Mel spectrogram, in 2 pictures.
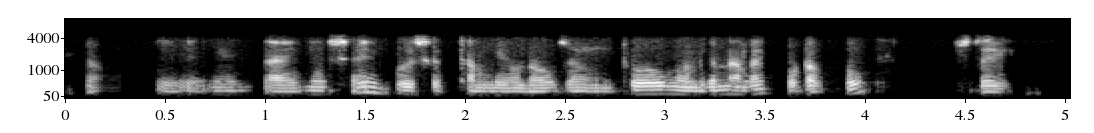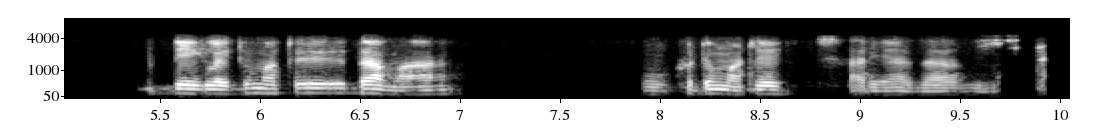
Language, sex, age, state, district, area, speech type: Bodo, male, 30-45, Assam, Udalguri, rural, conversation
